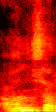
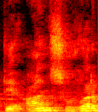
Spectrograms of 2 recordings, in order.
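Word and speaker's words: answer: आंसर गलत होता है आंसर होता है ड इस वर्ड में जो है व साइलेंट रहता है तो आप सही से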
